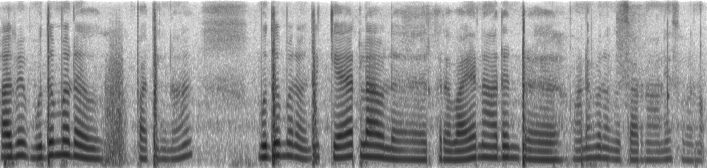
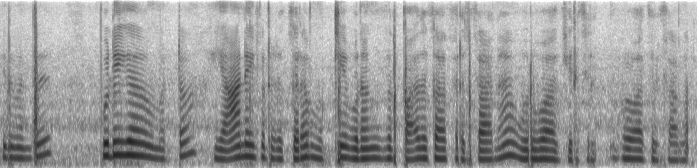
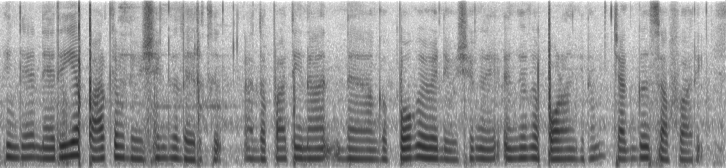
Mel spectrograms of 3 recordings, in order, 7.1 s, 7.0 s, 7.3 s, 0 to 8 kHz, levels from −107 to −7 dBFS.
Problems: background sounds at intervals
